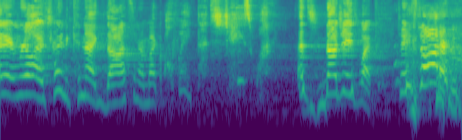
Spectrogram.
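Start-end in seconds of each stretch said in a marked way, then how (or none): 1.7-2.8 high, hushed stage whisper; acted whisper. Acts out a private realization. 3.0-4.5 rising to a high, loud laugh; acted surprised realization. Acts out correcting her mistake.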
